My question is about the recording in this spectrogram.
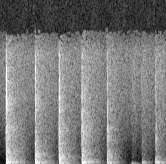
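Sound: knocking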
